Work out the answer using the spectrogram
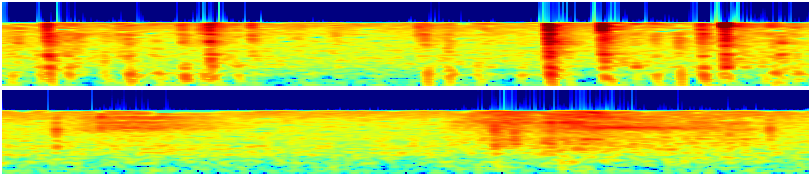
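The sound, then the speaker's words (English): Someone types on a computer keyboard: faint, quick bursts of soft key clicks in uneven runs, easing into quieter, sparser tapping toward the end. “Let's go ahead and take a look at that for a second here. I gotta type that up.”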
